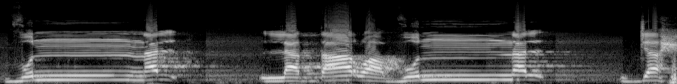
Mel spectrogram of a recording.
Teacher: واو کو نون اور نون کو لام کے ساتھ ملانا ہے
